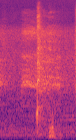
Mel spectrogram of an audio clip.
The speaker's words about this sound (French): Mais par contre, effectivement, dès qu'on arrive en ville, les animaux se font de plus en plus rares. Donc, à part quelques corbeaux, comme ici, qui nous regardent marcher, micro à la main, voilà.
